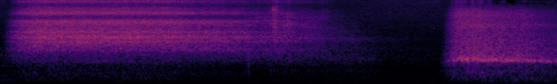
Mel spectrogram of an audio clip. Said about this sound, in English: Would you put your arms out with your palms up, close your eyes, just a posture of surrender. Take a deep breath.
